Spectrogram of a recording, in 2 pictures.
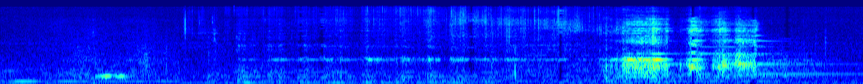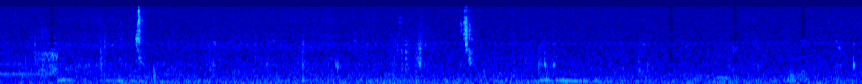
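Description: A metal spoon scrapes around a metal pan.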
